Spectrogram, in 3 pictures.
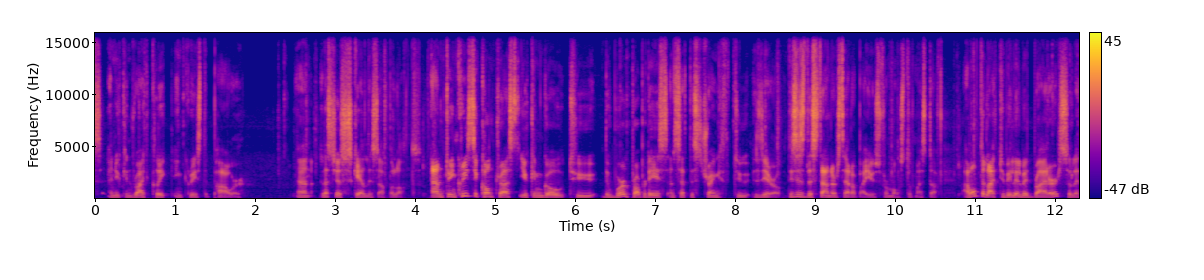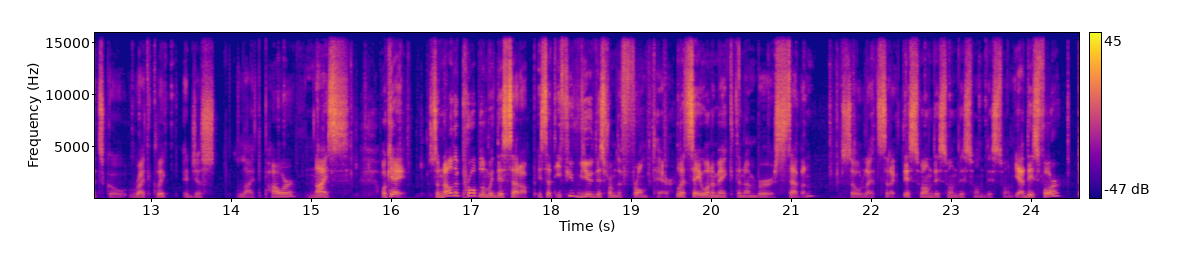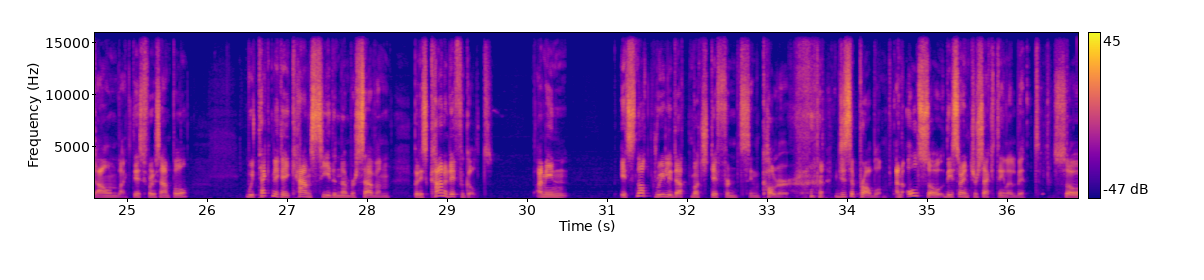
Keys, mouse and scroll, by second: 0.4 right click, 2.3 click, 2.4 alt+shift+z, 2.4 click, 2.4 middle click, 2.4 scroll down 3, 2.6 s, 3.4 click, 3.6 alt+a, 3.8 scroll up 3, 4.1 middle click, 4.5 alt+shift+z, 4.5 shift+middle click, 6.5 click, 7.5 click, 8.3 alt+shift+z, 8.9 middle click, 10.0 alt+shift+z, 10.6 click, 10.6 Escape, 10.6 right click, 10.7 middle click, 10.9 alt+a, 11.4 click, 11.9 click, 12.1 click, 12.7 right click, 14.6 click, 14.9 alt+shift+z, 14.9 middle click, 14.9 scroll down 1, 15.1 alt+shift+z, 15.3 scroll up 2, 15.5 shift+middle click, 15.7 middle click, 16.1 alt+a, 16.3 middle click, 16.5 right click, 17.8 KP_1, 18.3 middle click, 18.9 scroll down 1, 19.2 alt+shift+z, 19.5 middle click, 19.6 click, 20.7 click, 21.0 shift+click, 21.6 alt+shift+z, 22.0 click, 22.5 shift+click, 22.8 shift+click, 23.3 shift+click, 24.5 x, 33.6 Escape, 34.5 alt+shift+z, 34.5 alt+a, 34.6 click, 35.4 click, 35.6 shift+click, 35.8 shift+click, 36.1 shift+click, 36.7 alt+shift+z.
